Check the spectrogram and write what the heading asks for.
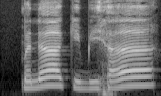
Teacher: مناکبہا, منا کو ایک الف کے جتنا لمبا کریں گے, کی کو نہیں کھینچیں گے. ہا کو ایک الف کے جتنا لمبا کریں گے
